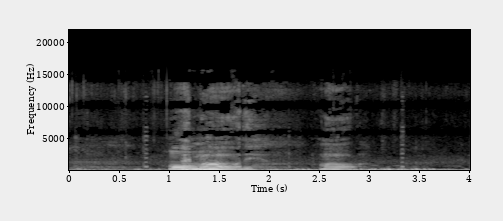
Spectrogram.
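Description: A farm animal calling close by: one loud, drawn-out call that rises and falls in pitch about a second in, then a shorter call a little later.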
